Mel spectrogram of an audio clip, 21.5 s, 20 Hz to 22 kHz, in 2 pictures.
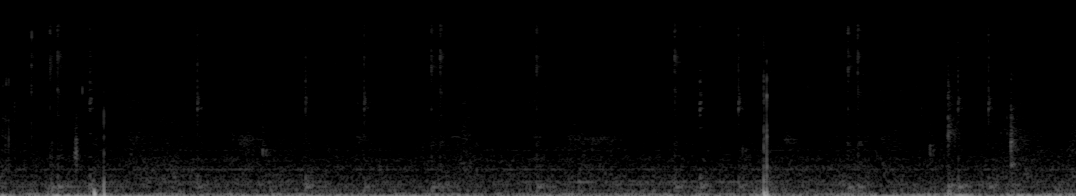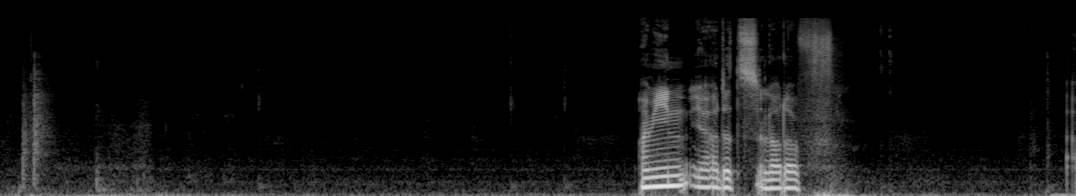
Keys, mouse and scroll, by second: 0.5 click, 0.9-2.4 middle drag, 2.4-3.0 scroll down 1, 3.0-4.3 middle drag, 4.3 click, 5.3 click, 7.0-8.5 middle drag, 8.5 click, 9.0-9.6 scroll down 3, 9.6-12.7 shift+middle drag, 13.3-19.5 middle drag, 19.5 click, 20.1-21.0 scroll up 3, 21.0 scroll down 2.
